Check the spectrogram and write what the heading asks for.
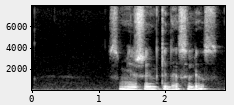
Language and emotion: Russian, sad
